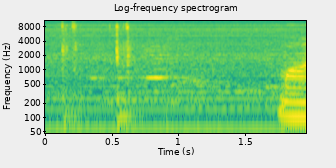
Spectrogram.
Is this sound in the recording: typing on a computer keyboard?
yes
